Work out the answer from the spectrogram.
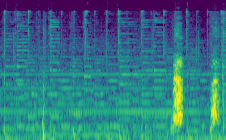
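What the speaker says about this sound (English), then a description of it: "Other dog wants to come in." A dog outside barks twice, wanting to come in. The two short, sharp barks land close together near the end over a quiet background with faint tones and soft knocks.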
